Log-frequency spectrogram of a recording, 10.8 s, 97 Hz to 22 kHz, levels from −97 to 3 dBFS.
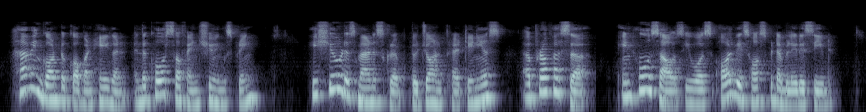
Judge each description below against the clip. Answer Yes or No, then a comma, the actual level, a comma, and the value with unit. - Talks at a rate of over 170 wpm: No, average, 155 wpm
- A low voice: No, medium, 160 Hz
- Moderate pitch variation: No, wide, 5.9 semitones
